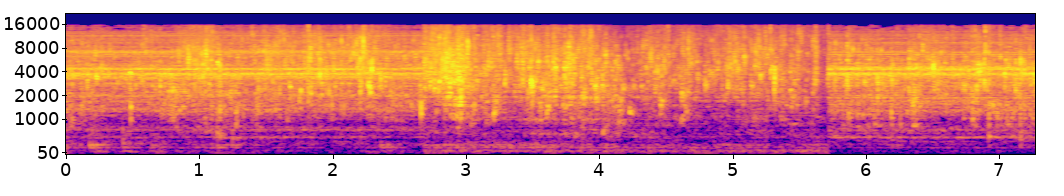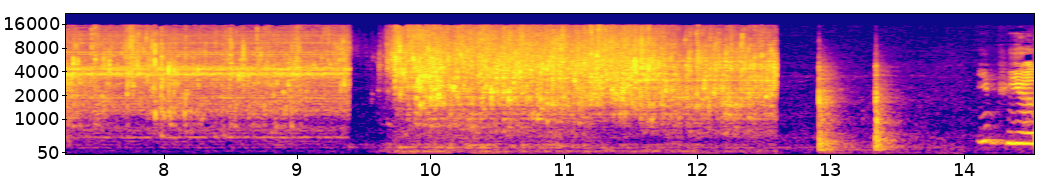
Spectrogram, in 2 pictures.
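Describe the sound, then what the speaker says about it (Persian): Lentils are rinsed under a running kitchen tap for a Persian dal adas dish. Water gushes steadily into the sink, briefly stops and starts again, and ends with a few clinks and handling sounds. "الان من این عدس رو ببرم بشورم"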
